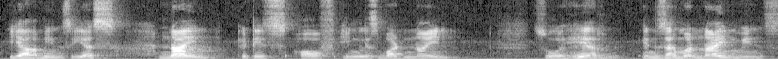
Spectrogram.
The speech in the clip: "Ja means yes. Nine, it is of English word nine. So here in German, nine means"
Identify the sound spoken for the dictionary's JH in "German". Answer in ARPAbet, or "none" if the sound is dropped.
Z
